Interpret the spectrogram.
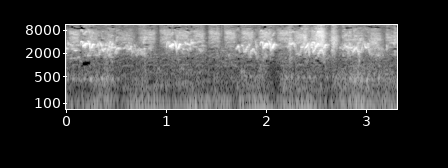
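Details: Budgerigar mother feeding her chicks, giving dense high chirps and squeaky chatter in repeated bursts about every half second, steady throughout with a faint low hum beneath.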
